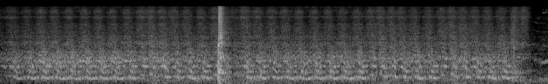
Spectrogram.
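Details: Engine that ran fine on a clean tank, then had filters clogging from a rusty old tank; after Sea Foam in the carb, clean fuel and starting fluid, the starter churns steadily about five seconds with no firing; cranks but no start.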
